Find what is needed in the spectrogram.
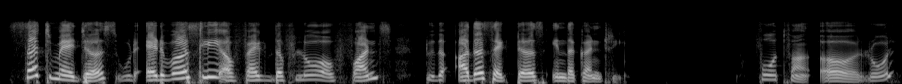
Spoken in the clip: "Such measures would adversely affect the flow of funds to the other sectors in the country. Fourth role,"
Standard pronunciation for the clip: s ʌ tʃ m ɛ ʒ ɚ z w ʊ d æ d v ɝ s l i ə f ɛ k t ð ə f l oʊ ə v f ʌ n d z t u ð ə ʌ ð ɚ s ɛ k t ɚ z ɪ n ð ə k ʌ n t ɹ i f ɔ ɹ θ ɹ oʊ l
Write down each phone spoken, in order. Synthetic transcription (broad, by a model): s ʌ tʃ m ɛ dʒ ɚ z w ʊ d æ d v ɝ s l i ə f ɛ k t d ə f l oʊ ə v f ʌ n d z t u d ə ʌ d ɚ s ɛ k t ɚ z ɪ n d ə k ʌ n t ɹ i f ɔ ɹ f ɹ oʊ l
